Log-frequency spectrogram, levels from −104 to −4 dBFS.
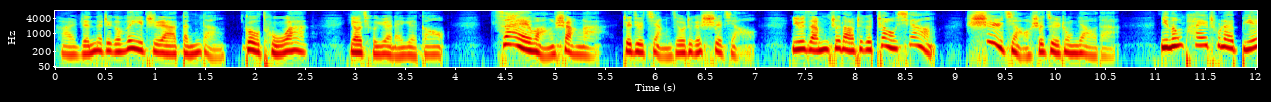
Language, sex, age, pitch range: Chinese, female, 30-49, 180-275 Hz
